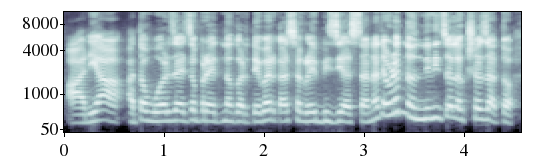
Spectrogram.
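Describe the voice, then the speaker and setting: A woman's voice: a little high, fairly quick. Chatty woman recapping a TV serial. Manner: animated, chatty, addresses viewers directly; laughs often while recapping. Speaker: TV serial reviewer.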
